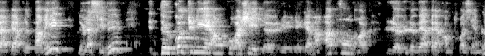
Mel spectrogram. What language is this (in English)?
French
